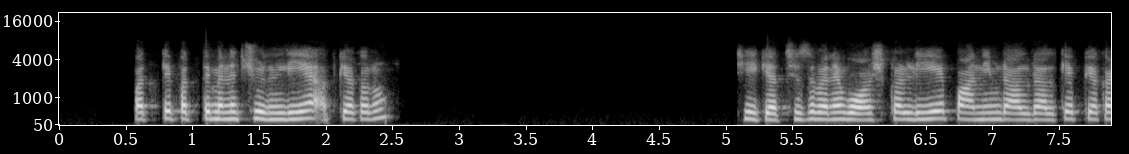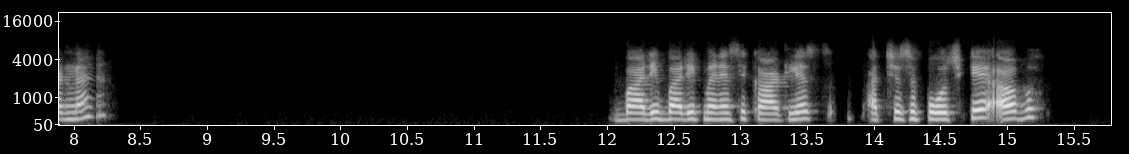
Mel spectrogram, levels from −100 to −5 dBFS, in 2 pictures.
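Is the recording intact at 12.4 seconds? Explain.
Yes, the speech at 12.4 seconds is intact, with no dropout, click, distortion or other fault at that point.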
